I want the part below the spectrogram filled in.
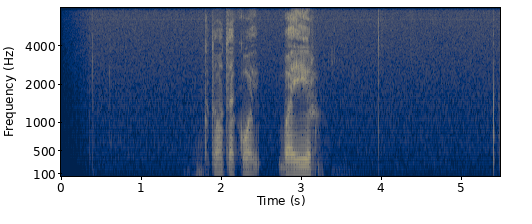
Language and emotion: Russian, neutral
